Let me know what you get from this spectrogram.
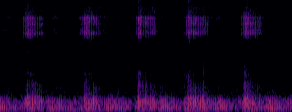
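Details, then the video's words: Male ginger tabby cat purring as he is petted at bedtime on the bed: steady low rumbling purr with breathy pulses roughly every second, a faint hiss on each breath. "cute ginger tabby cat petting purring"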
